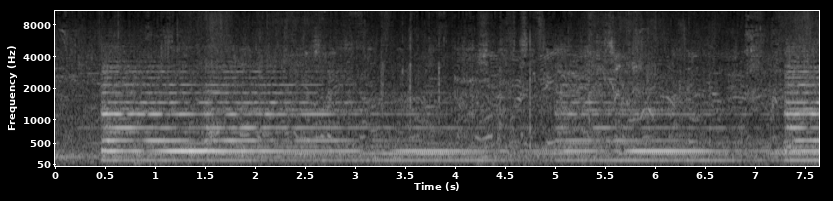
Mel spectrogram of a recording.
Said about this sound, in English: Well, later on, a more pleasing sound permeates throughout the city the bells of Fulda Cathedral.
